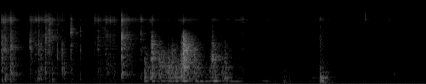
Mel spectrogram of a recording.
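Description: A deck of tarot cards being shuffled by hand: a run of papery riffling and rustling that stops after about two and a half seconds, then a single soft tap a little later.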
